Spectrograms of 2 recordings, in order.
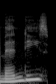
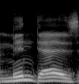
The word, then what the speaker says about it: Mendes: correcting you because yet Mendes as a that's more of like a Spanish pronunciation of those letters together in that order and I don't know if the British pronunciation is more like Mindy's but I don't know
